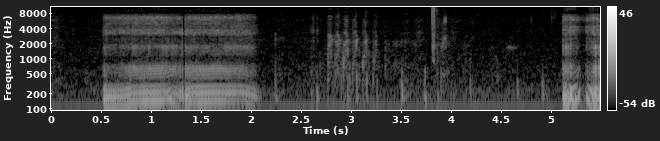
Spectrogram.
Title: snoring bulldog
